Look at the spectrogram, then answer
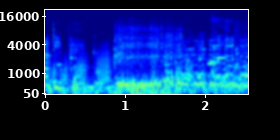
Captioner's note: oinks loudly; all laugh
